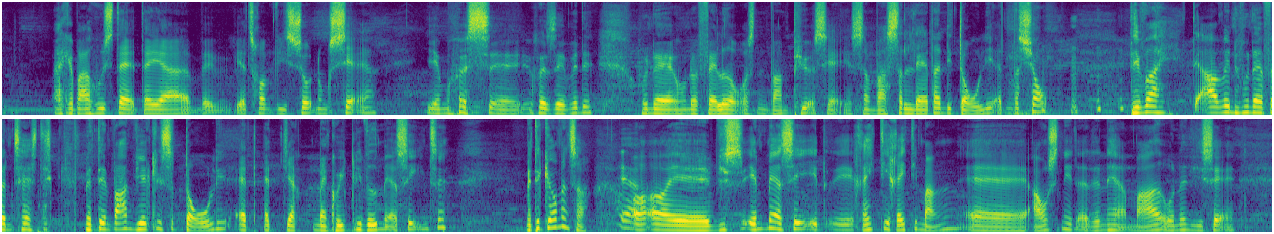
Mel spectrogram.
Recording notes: Live fra Salen. Dørene åbner for første gang efter Lockdown & vi sendte live i salen.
